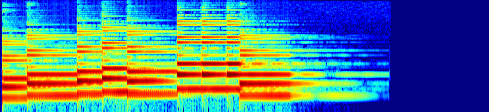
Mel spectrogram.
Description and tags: Game Over
Game, Over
